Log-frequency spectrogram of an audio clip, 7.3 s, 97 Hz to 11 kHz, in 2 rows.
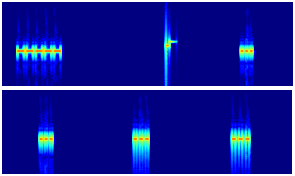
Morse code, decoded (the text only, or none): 0 SSSS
